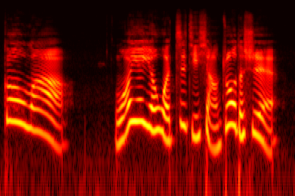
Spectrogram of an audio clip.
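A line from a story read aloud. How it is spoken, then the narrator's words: Angry roar. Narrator (Chinese): 玻璃听了好生气，大吼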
